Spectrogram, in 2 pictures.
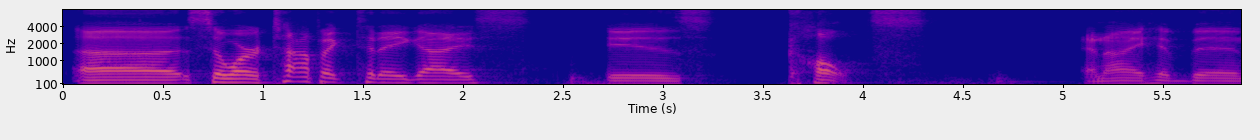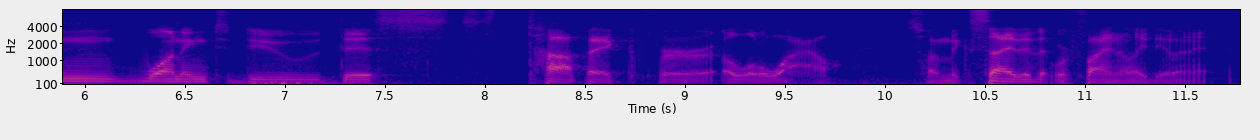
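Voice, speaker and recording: A man's voice: on the low side, a little slow, gravelly, a bit bright, smooth. A man hosting a podcast, telling stories from notes in an informal, casual way. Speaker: podcast host.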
